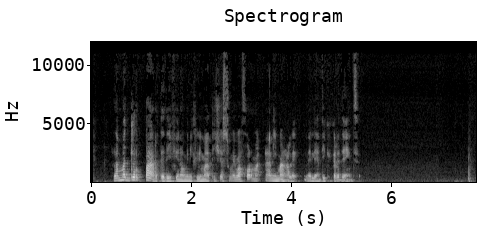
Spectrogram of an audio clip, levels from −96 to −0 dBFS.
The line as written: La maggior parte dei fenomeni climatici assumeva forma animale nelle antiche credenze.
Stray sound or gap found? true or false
false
